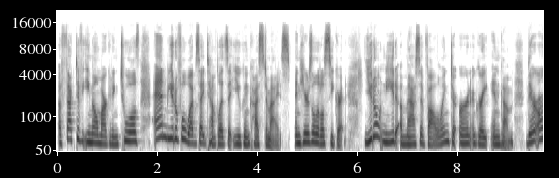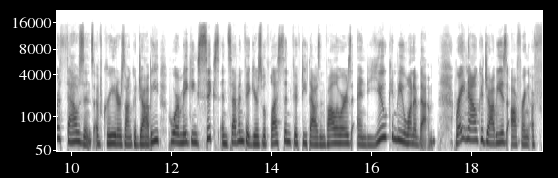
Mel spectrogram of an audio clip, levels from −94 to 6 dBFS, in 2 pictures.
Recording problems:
none

